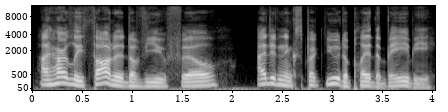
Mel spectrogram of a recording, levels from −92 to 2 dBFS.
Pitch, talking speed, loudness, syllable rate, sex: 135 Hz, 225 wpm, -19 LUFS, 5.1 syllables/s, male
